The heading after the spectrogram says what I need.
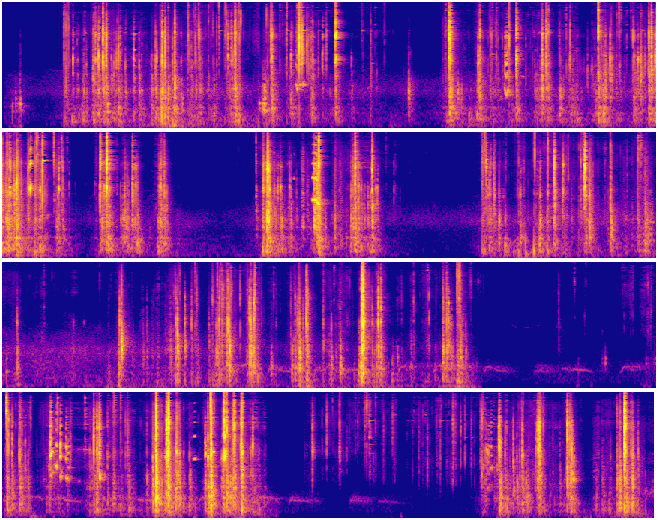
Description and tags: Old Padlock
A medium-duty padlock for my old shed being handled.
door, lock, metal, padlock, rusty, shed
